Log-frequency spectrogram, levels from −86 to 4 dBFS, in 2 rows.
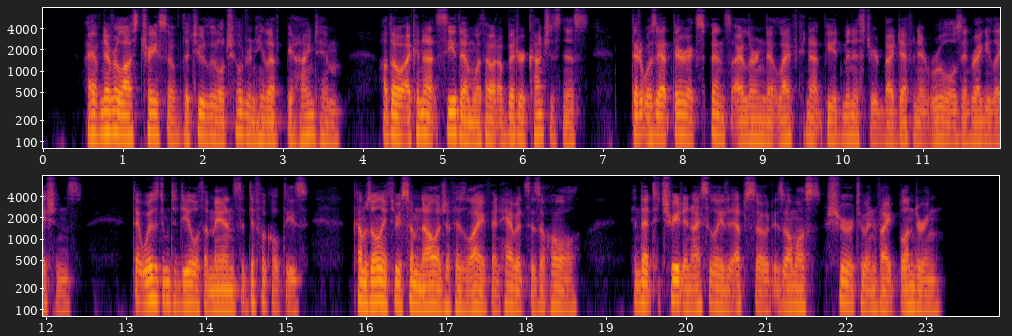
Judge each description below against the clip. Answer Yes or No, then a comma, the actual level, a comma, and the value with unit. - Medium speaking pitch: No, low, 105 Hz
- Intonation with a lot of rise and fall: No, average, 3.1 semitones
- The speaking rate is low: No, average, 190 wpm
